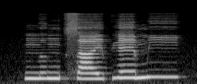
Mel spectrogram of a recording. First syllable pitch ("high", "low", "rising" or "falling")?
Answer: high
